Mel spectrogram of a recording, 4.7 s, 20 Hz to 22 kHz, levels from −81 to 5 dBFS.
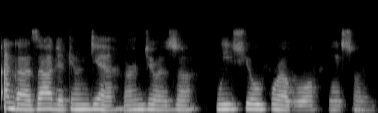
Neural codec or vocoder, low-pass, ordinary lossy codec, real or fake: codec, 16 kHz, 1.1 kbps, Voila-Tokenizer; 7.2 kHz; none; fake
